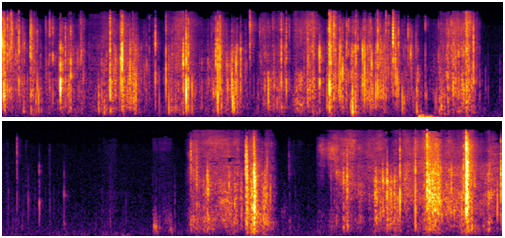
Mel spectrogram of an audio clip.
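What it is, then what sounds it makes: Glossy magazine paper being crumpled. A fist crumples the pages of a glossy paper magazine and a hand turns a page, making dense, bright crinkling and crackling for nearly five seconds. After a near-silent pause, a short burst of crinkling follows, then more crumpling continues to the end.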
